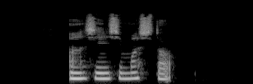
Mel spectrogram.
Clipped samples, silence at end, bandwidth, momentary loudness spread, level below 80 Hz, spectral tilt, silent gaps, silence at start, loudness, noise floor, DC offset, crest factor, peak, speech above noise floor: under 0.1%; 0.85 s; 11.5 kHz; 7 LU; -76 dBFS; -1.5 dB/octave; none; 0.7 s; -21 LUFS; -68 dBFS; under 0.1%; 14 dB; -10 dBFS; 47 dB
